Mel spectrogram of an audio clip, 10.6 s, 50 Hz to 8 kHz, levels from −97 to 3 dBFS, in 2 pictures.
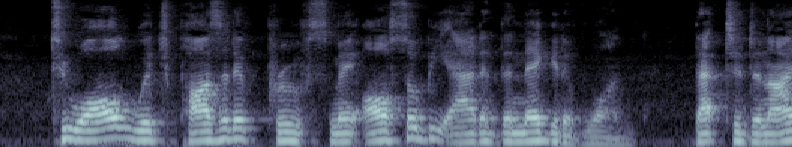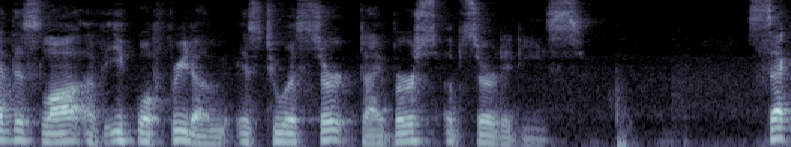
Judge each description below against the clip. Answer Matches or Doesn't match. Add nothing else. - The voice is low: Matches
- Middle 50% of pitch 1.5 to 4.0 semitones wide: Matches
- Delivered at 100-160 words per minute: Matches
